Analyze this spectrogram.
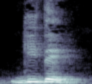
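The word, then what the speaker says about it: guide: गीदे।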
